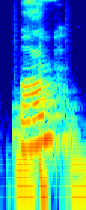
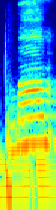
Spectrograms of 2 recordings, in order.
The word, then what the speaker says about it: bomb: For example, Indonesians speak the B and D or any other silent letter boldly in Wednesday, not Wednesday, bomb, not bomb or bomb.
